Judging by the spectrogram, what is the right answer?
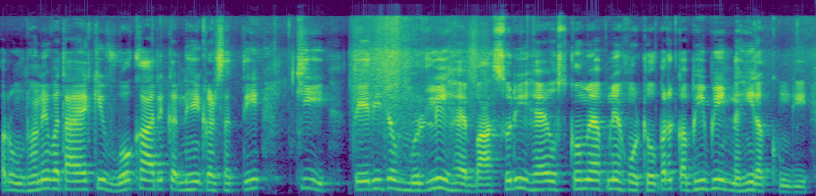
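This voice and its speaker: A man's voice: fairly high pitch, normal speed. A young man explaining a Hindi poem line by line in a plain, repetitive way, often calling his viewers friends. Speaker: tutor.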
